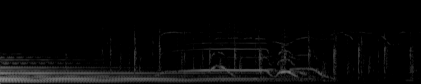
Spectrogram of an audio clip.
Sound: applause and cheers

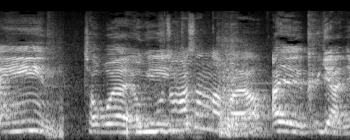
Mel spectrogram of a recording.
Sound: laughing

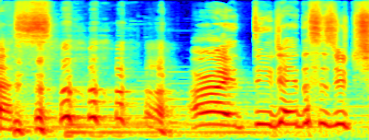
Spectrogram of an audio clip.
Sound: laughing

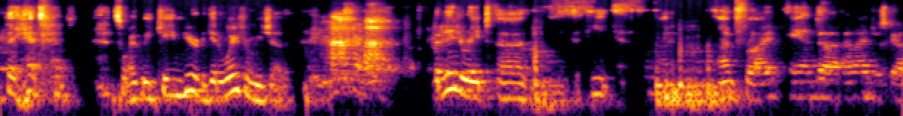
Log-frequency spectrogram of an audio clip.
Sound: laughter

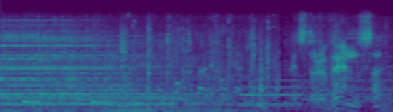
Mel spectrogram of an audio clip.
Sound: chattering

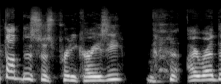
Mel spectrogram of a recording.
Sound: laughs

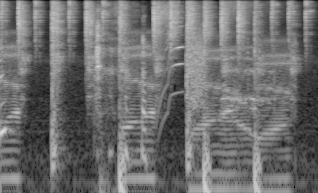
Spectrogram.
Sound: light laughter

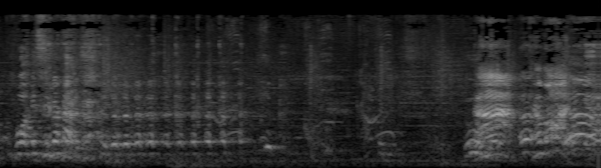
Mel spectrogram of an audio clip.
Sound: laugh

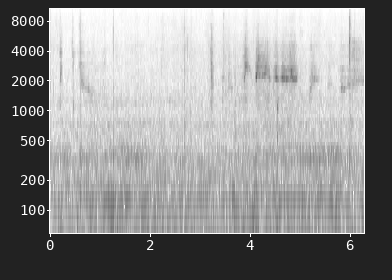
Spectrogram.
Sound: Barry whistling

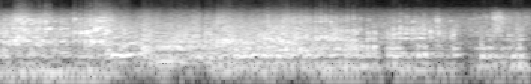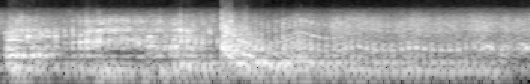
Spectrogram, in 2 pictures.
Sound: very angry Lion roars and fighting sounds

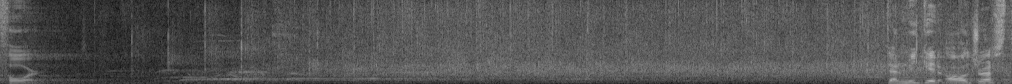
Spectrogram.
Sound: applause

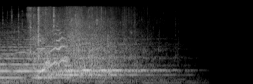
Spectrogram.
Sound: water splashes; scream

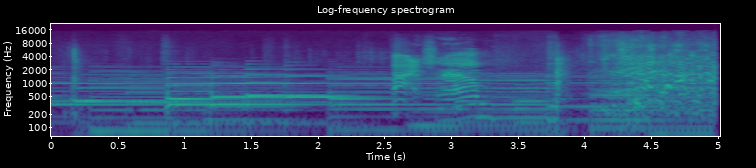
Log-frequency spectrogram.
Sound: Imitating Humphrey Bogart

